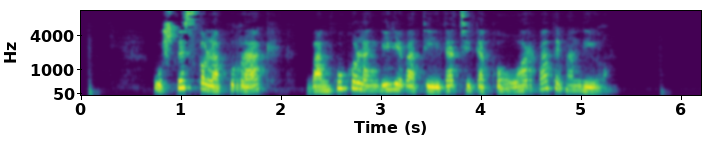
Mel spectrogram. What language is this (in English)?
Basque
